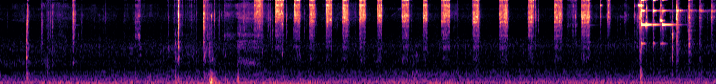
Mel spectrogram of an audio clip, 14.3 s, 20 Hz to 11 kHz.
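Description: A ratchet removing a 14 mm bolt on the 3.5 engine of a 2008 Toyota Highlander during water pump replacement, with a long run of quick, evenly spaced clicks, close and distinct, and a clatter near the end.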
